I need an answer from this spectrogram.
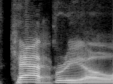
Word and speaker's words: Caprio: It's Caprio.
